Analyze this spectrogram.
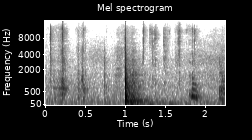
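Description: A box is set down on a table with a knock.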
